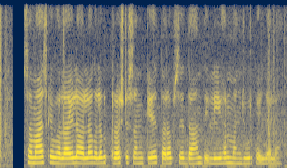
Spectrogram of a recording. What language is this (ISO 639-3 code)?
bho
